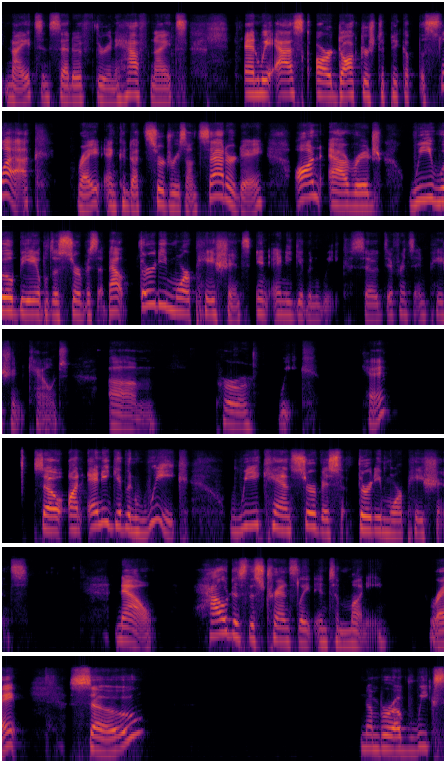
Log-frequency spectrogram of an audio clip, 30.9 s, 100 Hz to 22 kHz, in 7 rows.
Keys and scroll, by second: 14.9-16.0 typing, 21.8-22.6 typing.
